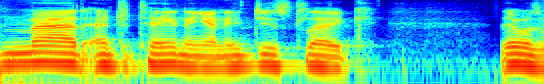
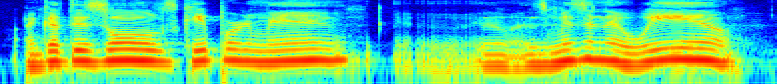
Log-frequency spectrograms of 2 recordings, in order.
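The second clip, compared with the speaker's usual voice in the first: put-on Mexican accent, pitched up; 5 semitones higher than usual. Repeating a man's quoted words that another speaker retold, put-on Mexican accent. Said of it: "we're Mexican".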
